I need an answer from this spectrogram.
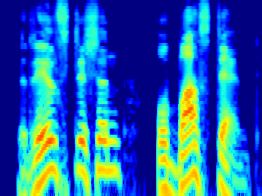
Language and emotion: Bengali, neutral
